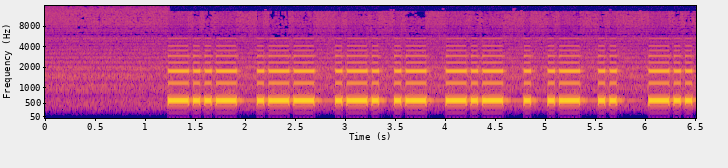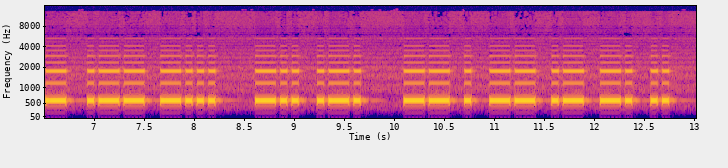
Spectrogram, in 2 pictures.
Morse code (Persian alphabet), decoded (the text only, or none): خوراکهای خوب در مهمانی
